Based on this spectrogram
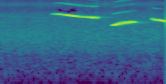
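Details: Oriental magpie-robin singing: three clear whistled notes, the first long and gently falling, then two shorter rising-falling whistles, with soft background hiss.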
